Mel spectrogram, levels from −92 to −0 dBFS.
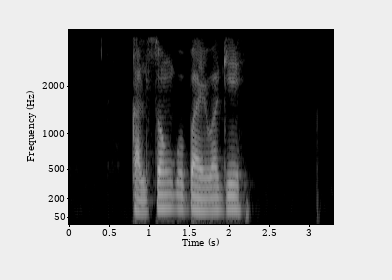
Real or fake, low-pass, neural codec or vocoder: real; 3.6 kHz; none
